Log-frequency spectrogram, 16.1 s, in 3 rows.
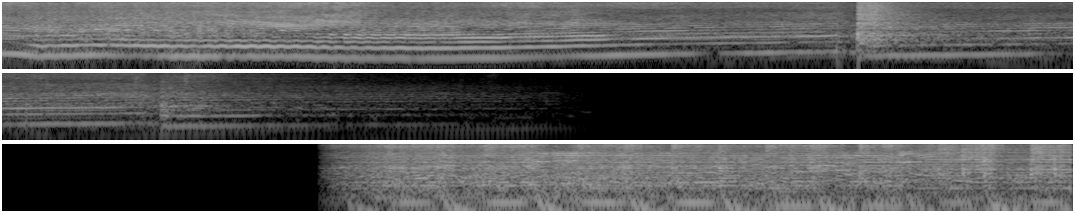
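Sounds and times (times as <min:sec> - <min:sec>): racing car engine revving: 0:00.0 - 0:08.2.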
